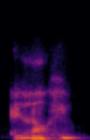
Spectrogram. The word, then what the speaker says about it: Elohim: Ini bacanya jadi Elohim. Iya. Elohim. tambah lo tambah him tambah memsopit dia jadi bacanya elohim ya terus ini b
